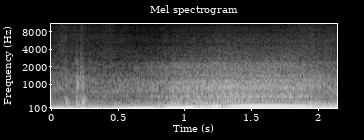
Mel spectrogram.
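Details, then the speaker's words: Corvette automatic transmission, worse when just started after sitting: shifting park to reverse, park to drive or reverse to drive gives a hesitation, delayed gear engagement then a harsh kick. "there's definitely a hesitation or a lag it's a delayed engagement of the gear"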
